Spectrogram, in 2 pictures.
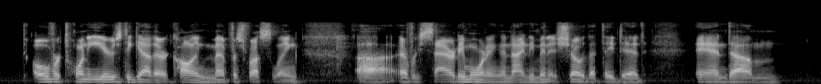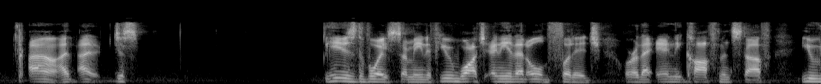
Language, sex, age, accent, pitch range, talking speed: English, male, 20-39, American, 95-120 Hz, 160 wpm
